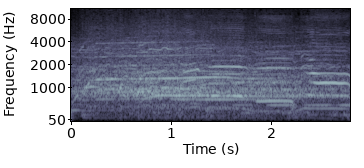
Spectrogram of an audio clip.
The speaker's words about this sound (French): Après un match à rebondissement, la clameur est montée sur la fan zone face à la mer.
